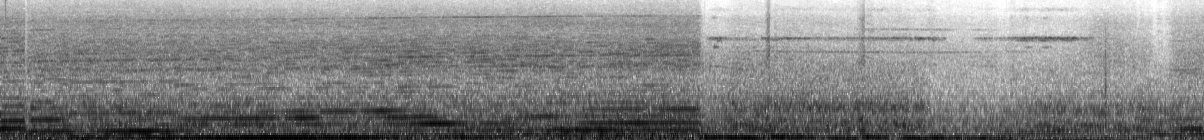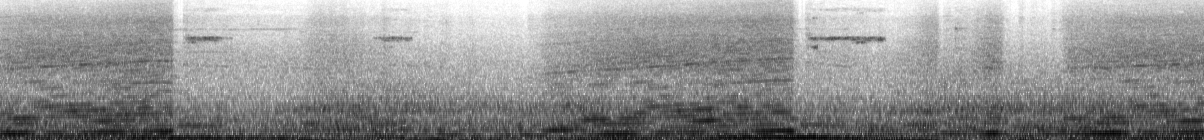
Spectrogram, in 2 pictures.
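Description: IMSA race cars in a sim racing game at Mid-Ohio, engines repeatedly revving up through the gears with sharp shifts and a steady whirring drone, loud and close.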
